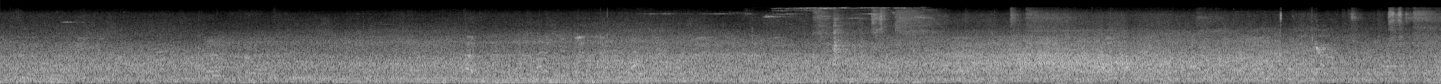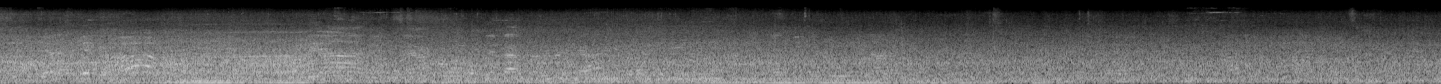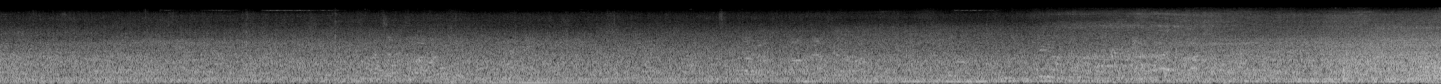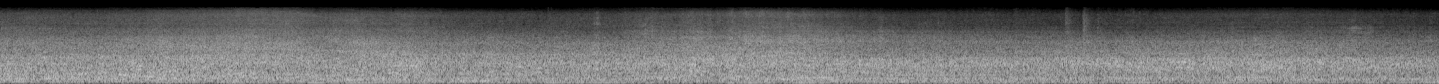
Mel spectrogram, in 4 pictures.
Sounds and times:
Hubbub, speech noise, speech babble: 0.0s - 57.6s
Vehicle: 0.0s - 57.6s.

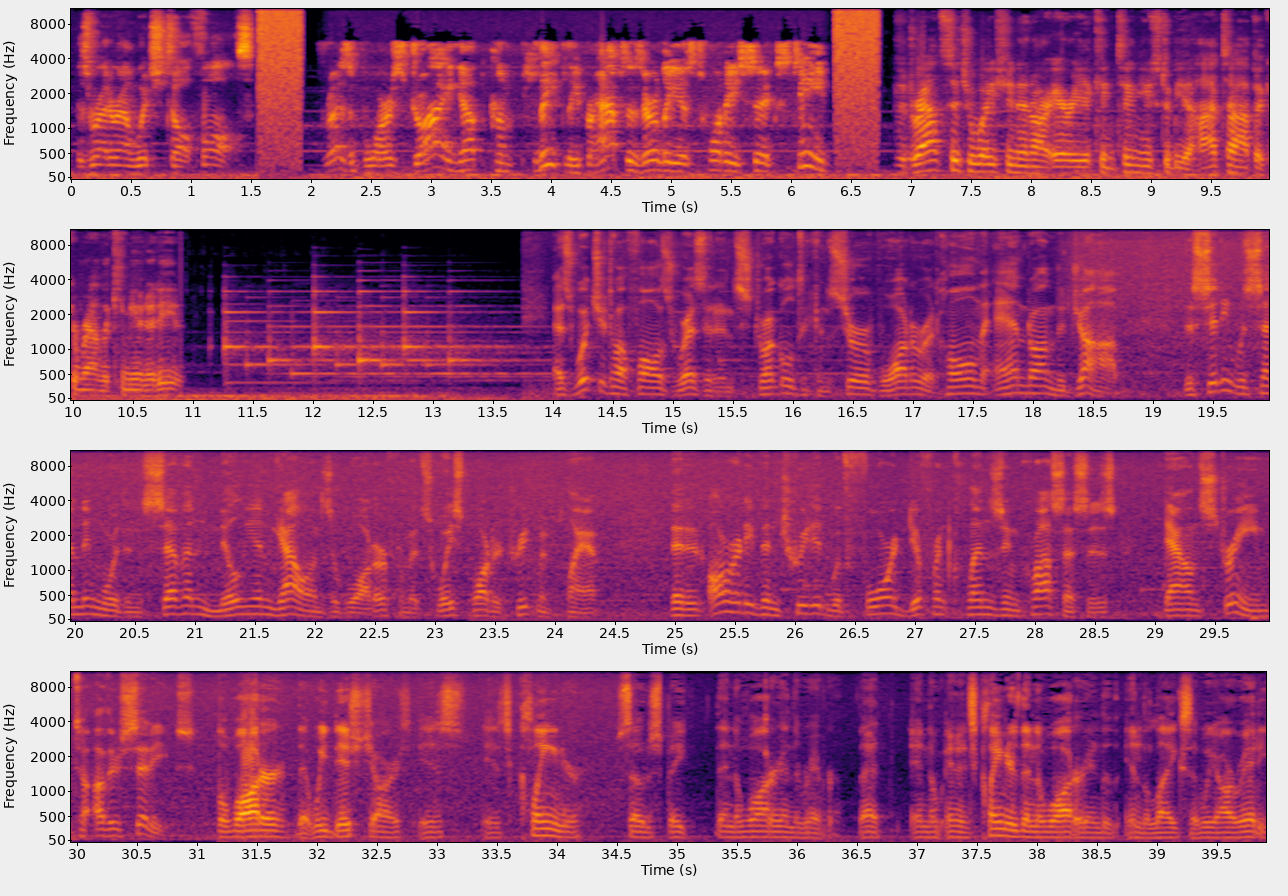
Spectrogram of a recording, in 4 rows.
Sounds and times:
Speech: 0.0s - 10.9s, 14.0s - 24.4s, 25.0s - 39.9s
Music: 0.0s - 39.9s.

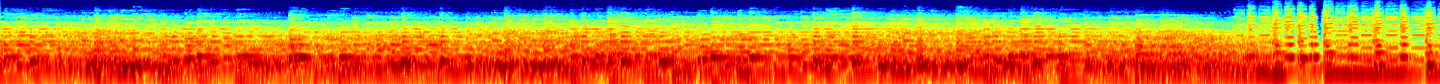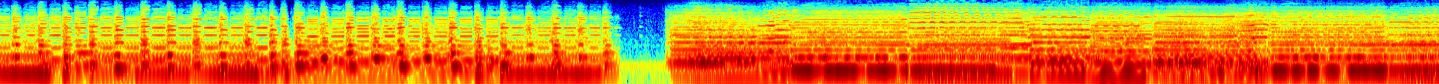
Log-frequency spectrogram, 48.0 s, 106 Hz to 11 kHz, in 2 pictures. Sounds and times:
Violin, fiddle: 0.0s - 5.8s, 20.4s - 34.4s, 35.1s - 47.9s
Classical music: 0.0s - 47.9s.

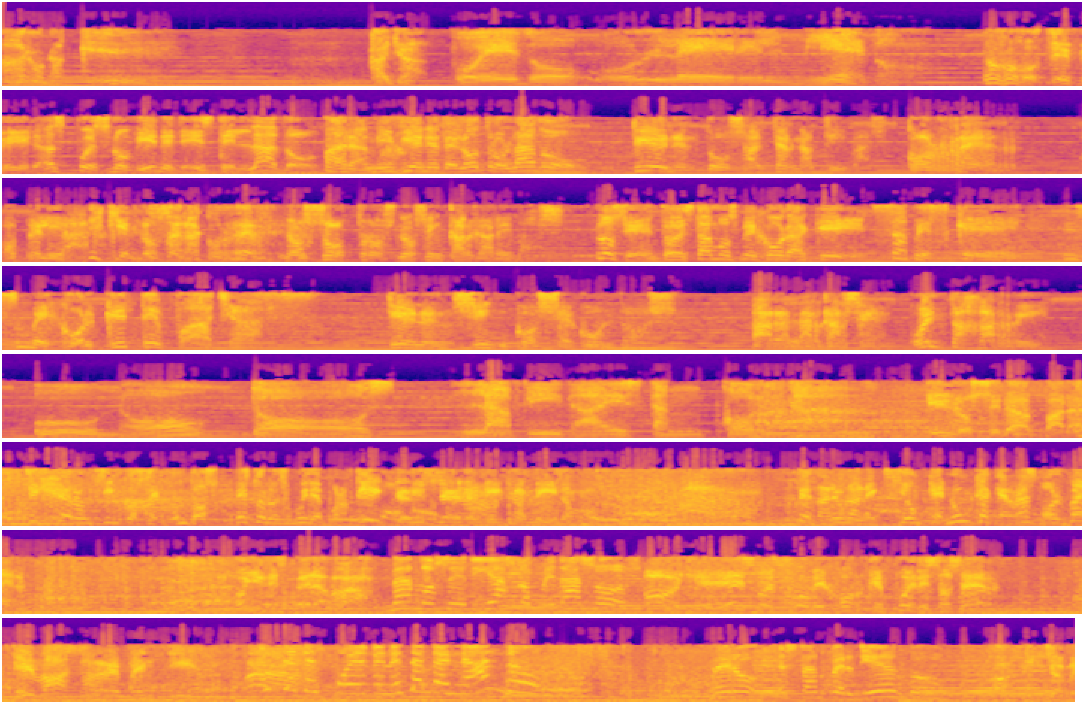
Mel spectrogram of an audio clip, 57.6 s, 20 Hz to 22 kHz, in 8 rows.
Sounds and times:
Music: 0.0s - 57.5s
Roaring cats (lions, tigers): 33.8s - 35.1s, 35.9s - 37.2s, 38.6s - 42.2s, 43.3s - 45.7s
Speech: 35.0s - 39.8s.

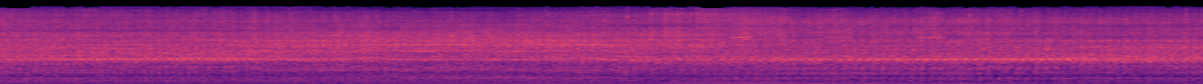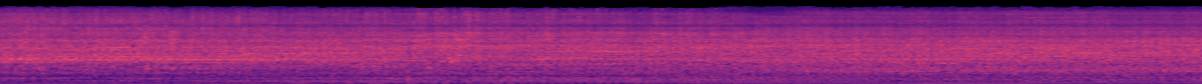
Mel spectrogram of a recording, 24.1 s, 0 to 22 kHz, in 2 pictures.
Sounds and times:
Vehicle: 0.0s - 24.0s.

